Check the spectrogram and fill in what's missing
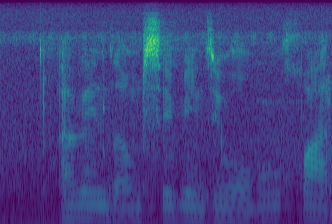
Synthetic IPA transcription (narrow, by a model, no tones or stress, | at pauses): aɓɛnd͡zʱaum̩sɛɓend͡zʱiwoɓuxwaːr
